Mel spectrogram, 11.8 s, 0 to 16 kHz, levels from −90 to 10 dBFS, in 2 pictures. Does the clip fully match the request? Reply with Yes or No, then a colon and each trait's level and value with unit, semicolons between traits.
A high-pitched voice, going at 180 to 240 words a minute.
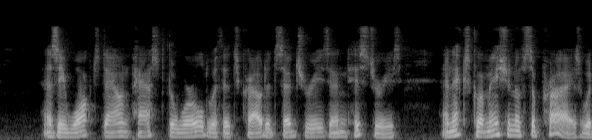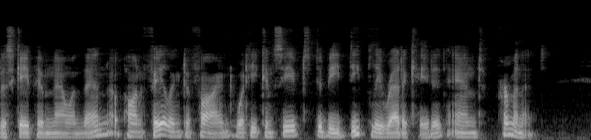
No: low, 105 Hz; average, 185 wpm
